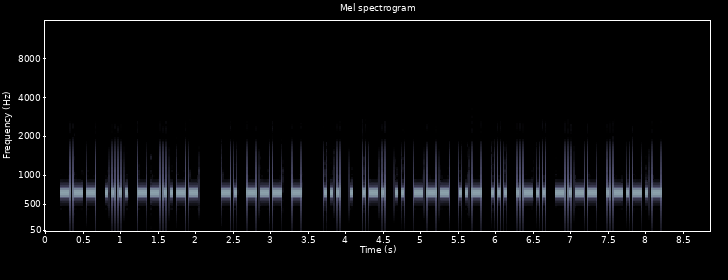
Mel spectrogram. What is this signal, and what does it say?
Morse code, heard as a keyed tone, about 28 wpm, 700 Hz. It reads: OH, NOT SERIOUSLY.
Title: Sentences from Top 1200 Words 28wpm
